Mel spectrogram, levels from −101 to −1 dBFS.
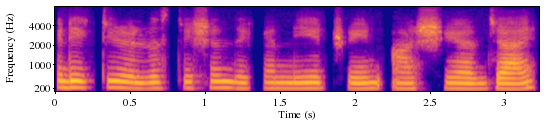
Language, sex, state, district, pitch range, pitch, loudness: Bengali, female, West Bengal, Jhargram, 185-215 Hz, 195 Hz, -21 LUFS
